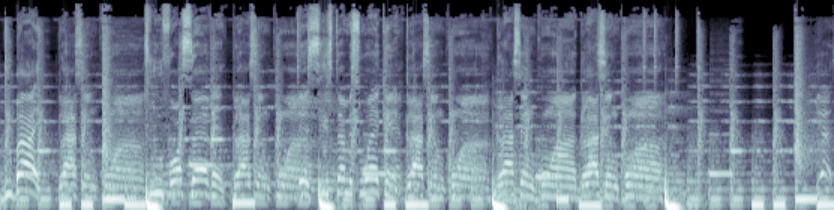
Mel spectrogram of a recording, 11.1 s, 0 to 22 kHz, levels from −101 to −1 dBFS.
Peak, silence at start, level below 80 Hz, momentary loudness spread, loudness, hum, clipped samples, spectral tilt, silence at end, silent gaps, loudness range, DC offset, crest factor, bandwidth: 0 dBFS; 0 s; -14 dBFS; 8 LU; -12 LUFS; none; 0.5%; -5 dB/octave; 0 s; none; 3 LU; under 0.1%; 10 dB; over 20 kHz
